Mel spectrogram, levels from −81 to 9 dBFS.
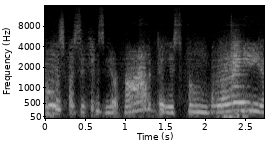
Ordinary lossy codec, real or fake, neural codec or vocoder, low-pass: Opus, 32 kbps; fake; codec, 44.1 kHz, 0.9 kbps, DAC; 14.4 kHz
